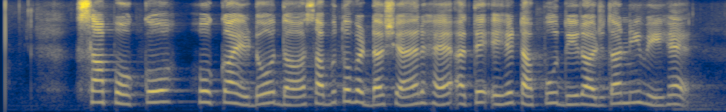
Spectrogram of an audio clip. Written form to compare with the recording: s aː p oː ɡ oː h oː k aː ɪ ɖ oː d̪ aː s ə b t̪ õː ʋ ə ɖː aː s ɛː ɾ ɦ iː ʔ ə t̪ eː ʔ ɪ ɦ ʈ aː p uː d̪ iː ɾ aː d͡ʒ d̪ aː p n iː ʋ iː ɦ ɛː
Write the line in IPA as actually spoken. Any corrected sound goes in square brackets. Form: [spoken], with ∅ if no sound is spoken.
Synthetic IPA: s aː p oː [k] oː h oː k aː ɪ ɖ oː d̪ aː s ə b t̪ õː ʋ ə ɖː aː [ʃ] ɛː ɾ ɦ [ɛː] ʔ ə t̪ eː ʔ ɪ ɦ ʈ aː p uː d̪ iː ɾ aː d͡ʒ d̪ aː [∅] n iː ʋ iː ɦ ɛː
